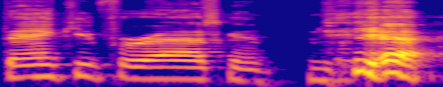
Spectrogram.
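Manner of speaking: normal talking voice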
